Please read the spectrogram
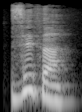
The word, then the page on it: zither: British English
